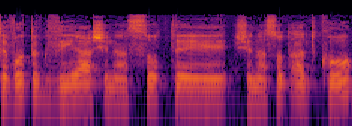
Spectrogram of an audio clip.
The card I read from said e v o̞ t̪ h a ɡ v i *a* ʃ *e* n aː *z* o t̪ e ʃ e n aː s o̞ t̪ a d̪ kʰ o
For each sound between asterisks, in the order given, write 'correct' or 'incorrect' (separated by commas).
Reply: correct, correct, incorrect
